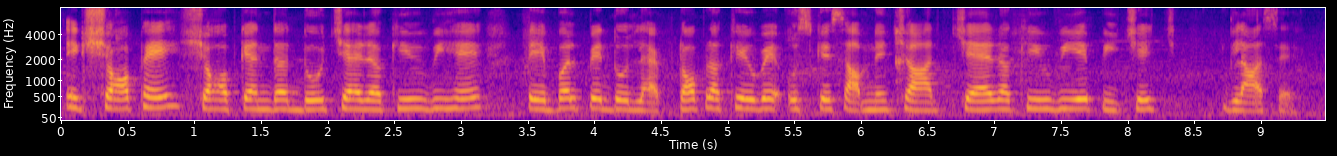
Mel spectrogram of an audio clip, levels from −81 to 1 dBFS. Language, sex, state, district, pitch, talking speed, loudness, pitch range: Hindi, female, Punjab, Pathankot, 215 Hz, 170 wpm, -18 LUFS, 205-220 Hz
